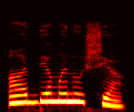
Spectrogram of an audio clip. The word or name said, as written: ಆದ್ಯಮನುಷ್ಯ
